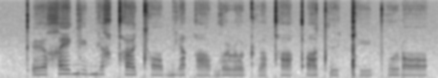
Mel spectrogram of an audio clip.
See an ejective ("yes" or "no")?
yes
